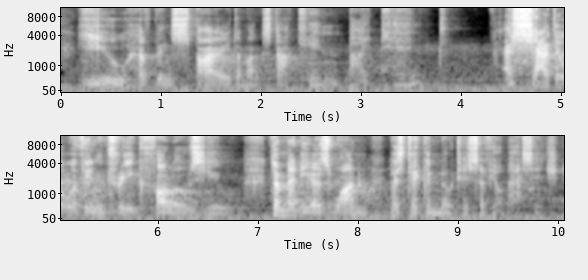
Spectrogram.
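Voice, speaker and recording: A put-on character voice growls at a low pitch and a fairly slow pace. Loud background noise runs behind it. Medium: audio drama. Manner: twitchy, contemptuous, repeats words.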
